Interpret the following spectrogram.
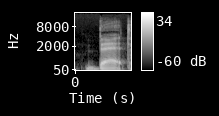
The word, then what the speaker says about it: Bette: So she was named after Betty Davis, her mother not knowing that it was not pronounced Bet. So she went by Bet instead of Betty.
